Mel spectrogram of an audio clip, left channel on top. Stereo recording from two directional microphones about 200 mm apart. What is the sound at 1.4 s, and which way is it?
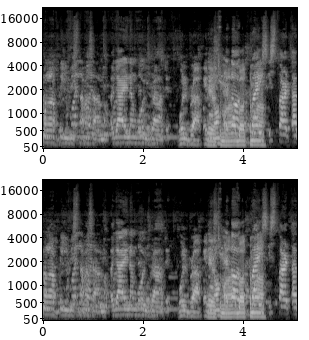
Speech, centre (ahead or behind).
